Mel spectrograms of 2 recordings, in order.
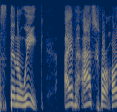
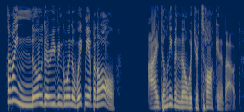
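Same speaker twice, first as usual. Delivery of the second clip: ordinary talk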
